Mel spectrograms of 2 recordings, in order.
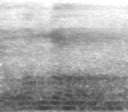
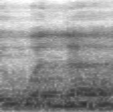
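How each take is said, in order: First: "wallah" with a heavy, dark l as in Allah; wrong heavy-lam "wallah"; thickened lam. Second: "wala" with a light, clear l; thin lam. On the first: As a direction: darken the l in wallah. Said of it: "bukannya wallah". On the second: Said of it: "Dia wala, bukannya wallah". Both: Shown as a demonstration.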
